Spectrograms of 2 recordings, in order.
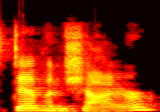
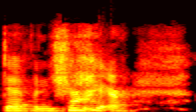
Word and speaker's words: Devonshire: Now, the manor is in Devonshire, which they pronounce Devonshire, which was very amusing to me. Don't have a problem with it. I'm sure I pronounce many American place names incorrectly. And plus, Casper is from America, so he's not going to know it's not Devonshire.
